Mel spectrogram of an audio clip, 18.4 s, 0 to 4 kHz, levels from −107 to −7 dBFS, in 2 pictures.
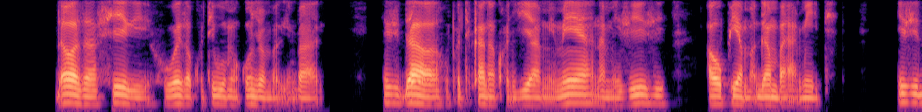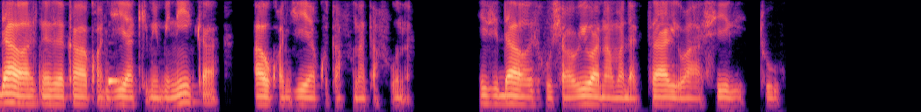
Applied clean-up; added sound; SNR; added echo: none; Cowbell; 8 dB; none.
